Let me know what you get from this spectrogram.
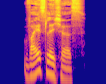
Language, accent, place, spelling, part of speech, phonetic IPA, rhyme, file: German, Germany, Berlin, weißliches, adjective, [ˈvaɪ̯slɪçəs], -aɪ̯slɪçəs, De-weißliches.ogg
- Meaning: strong/mixed nominative/accusative neuter singular of weißlich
